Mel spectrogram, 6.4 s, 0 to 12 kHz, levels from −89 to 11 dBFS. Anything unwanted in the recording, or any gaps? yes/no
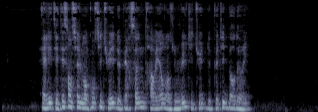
no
